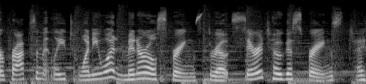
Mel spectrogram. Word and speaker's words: Saratoga Springs: John posted from the bottled water episode, it's pronounced Saratoga Springs, not Sarasota Springs.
